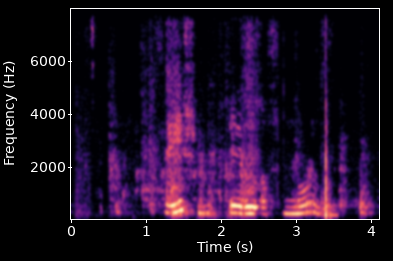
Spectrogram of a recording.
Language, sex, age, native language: Icelandic, male, 8, Icelandic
